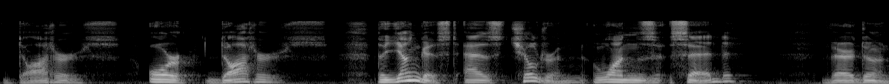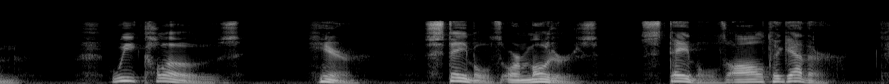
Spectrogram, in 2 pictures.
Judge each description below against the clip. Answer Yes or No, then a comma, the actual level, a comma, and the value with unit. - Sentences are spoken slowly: Yes, slow, 60 wpm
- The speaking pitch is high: No, low, 100 Hz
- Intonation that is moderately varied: No, wide, 6.3 semitones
